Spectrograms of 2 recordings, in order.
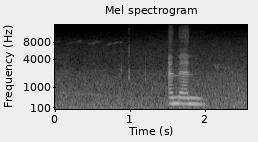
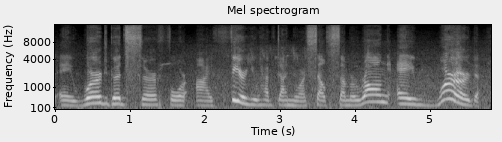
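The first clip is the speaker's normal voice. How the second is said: louder, commanding protective mother; stern Prospera; 3 semitones lower, 7 dB louder, slower than usual. Acted. Prospera pointing her staff at Ferdinand, louder and stern. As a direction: warn him off like an angry mama bear.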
